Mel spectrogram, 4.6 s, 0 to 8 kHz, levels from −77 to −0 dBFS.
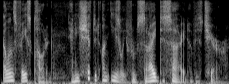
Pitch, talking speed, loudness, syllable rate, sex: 95 Hz, 185 wpm, -21 LUFS, 5.0 syllables/s, male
